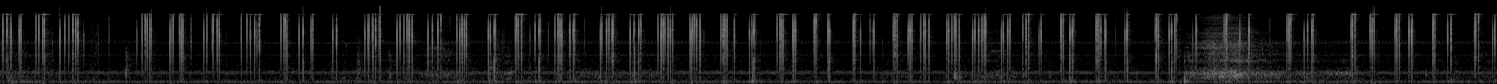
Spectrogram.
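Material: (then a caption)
Glazed ceramic. Long nails rapidly tap and scratch the glazed body of a small, hollow, empty rainbow ceramic shot glass standing on a towel, making about 66 short, bright clicky taps with almost no ring. Around 12 seconds a softer, longer scratching rub breaks in between the taps, all over a faint steady low hum.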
